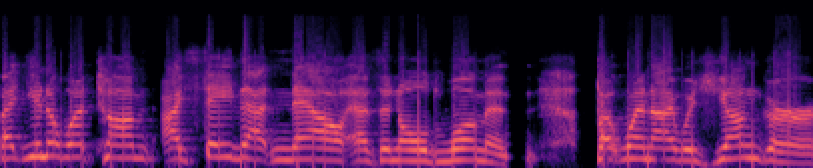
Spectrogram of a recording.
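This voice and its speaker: A woman's high, bright, sharp voice in an American accent at a very slow pace. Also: ordinary pitch variation. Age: 60s. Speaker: live stream participant. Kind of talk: casual chat.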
